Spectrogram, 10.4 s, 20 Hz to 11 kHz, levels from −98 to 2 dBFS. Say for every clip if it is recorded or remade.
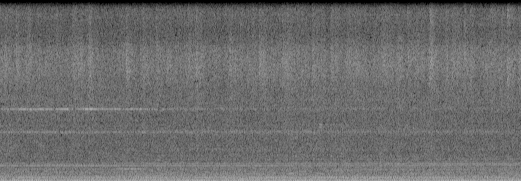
recorded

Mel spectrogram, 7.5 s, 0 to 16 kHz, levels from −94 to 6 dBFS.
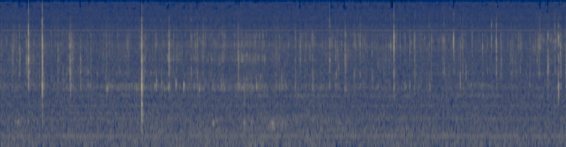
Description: remade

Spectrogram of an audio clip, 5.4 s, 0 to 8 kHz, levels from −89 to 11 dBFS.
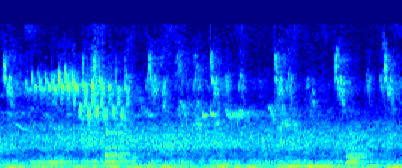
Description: recorded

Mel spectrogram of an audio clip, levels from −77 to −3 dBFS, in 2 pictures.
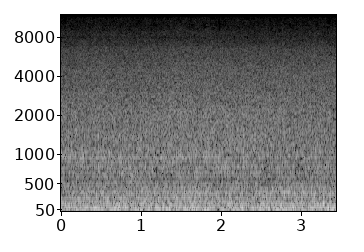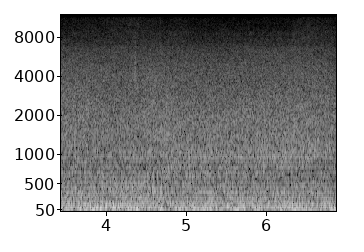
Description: remade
